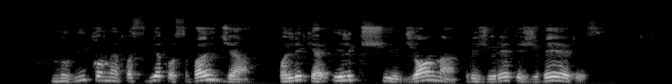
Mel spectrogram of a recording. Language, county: Lithuanian, Vilnius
